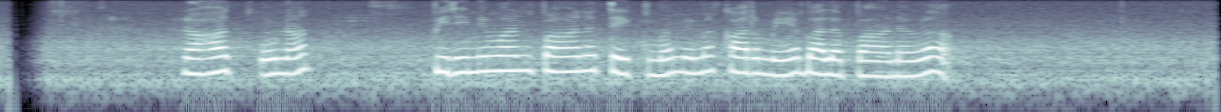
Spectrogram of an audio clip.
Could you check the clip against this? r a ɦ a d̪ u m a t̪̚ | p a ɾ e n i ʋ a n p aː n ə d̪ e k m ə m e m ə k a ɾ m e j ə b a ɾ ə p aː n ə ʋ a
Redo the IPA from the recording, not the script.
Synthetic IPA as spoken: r a ɦ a t̪ u n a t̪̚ | p i ɾ i n i ʋ a n p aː n ə t̪ e k m ə m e m ə k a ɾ m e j ə b a l ə p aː n ə ʋ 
